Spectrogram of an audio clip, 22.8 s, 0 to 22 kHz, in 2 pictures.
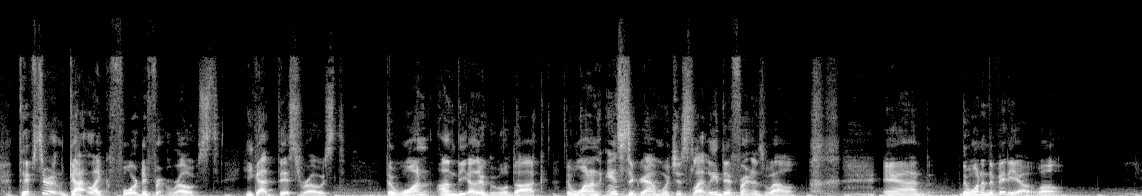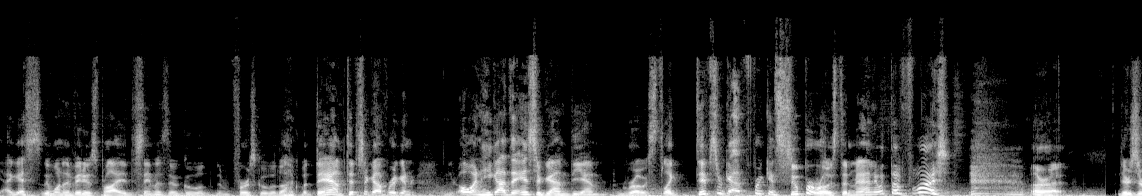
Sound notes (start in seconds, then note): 8.0 chuckles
